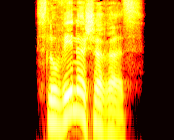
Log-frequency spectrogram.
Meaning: strong/mixed nominative/accusative neuter singular comparative degree of slowenisch
- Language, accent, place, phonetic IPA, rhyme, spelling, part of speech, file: German, Germany, Berlin, [sloˈveːnɪʃəʁəs], -eːnɪʃəʁəs, slowenischeres, adjective, De-slowenischeres.ogg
